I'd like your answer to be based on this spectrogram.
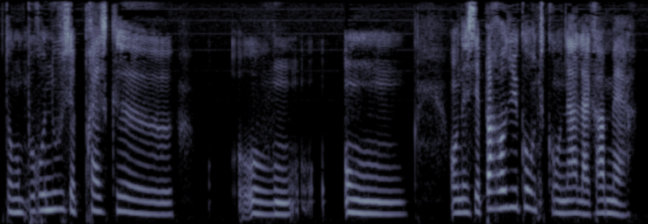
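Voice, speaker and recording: A woman's voice: fairly low pitch, takes it slowly, dark tone, no room sound. A Chinese-born woman teacher speaking French with a Chinese accent, hesitant and full of fillers, answering radio interview questions. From China.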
